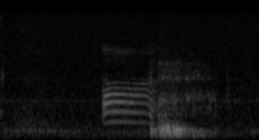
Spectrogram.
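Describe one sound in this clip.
A short bright electronic chime rings out.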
